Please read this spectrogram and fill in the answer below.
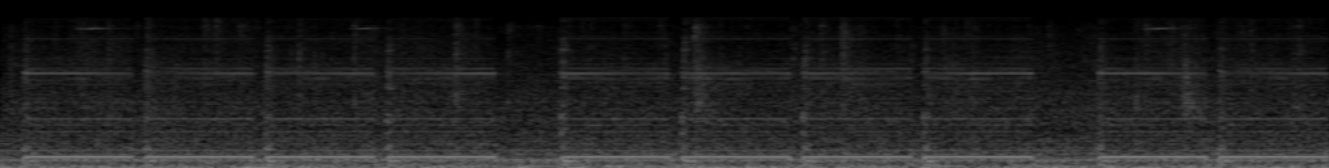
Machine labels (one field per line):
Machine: slide rail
